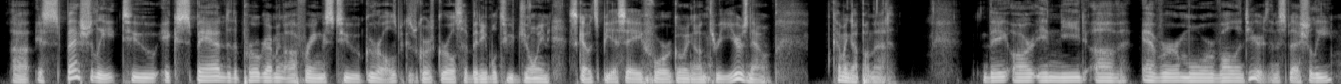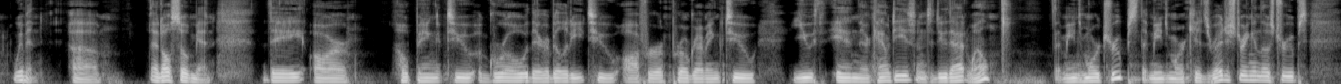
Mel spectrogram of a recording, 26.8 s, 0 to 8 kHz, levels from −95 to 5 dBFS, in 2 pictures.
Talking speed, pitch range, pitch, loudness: 170 wpm, 110-130 Hz, 120 Hz, -19 LUFS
